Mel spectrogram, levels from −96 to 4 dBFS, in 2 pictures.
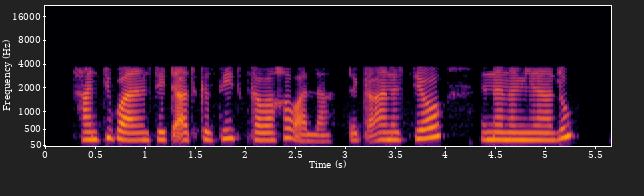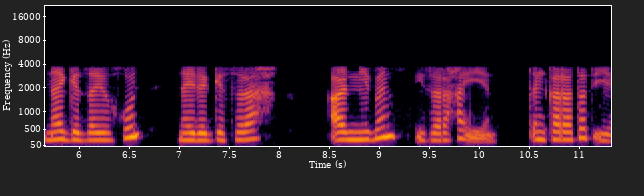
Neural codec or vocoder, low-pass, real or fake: none; 3.6 kHz; real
